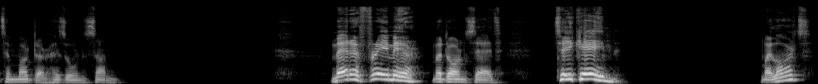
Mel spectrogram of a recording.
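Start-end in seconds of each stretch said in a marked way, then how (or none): 3.3-6.2 high, loud order to the archers; king ordering his men to take aim; battle command. A narrator's reading. 7.6-8.1 higher, rising, worried query; concerned question. A narrator's reading. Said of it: "asked with concern in his voice".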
